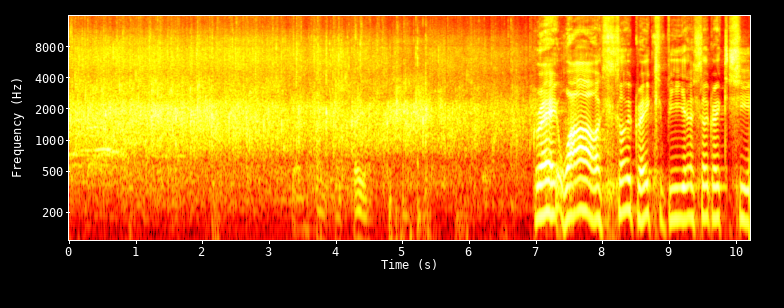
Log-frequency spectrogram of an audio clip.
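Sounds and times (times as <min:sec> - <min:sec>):
audience applause welcoming a speaker: 0:00.0 - 0:08.0
speech: 0:04.3 - 0:05.0, 0:07.0 - 0:10.2.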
